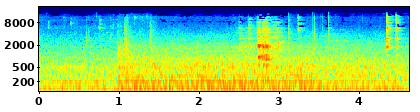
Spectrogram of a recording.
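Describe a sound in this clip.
Water bubbles and boils in a pan.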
